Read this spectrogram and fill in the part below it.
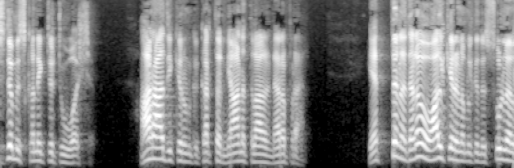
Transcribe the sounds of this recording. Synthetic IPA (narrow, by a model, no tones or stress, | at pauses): sɖɐmɪskɐnɛk̚ʈɛɖ̚ʈuʋɐɾʂɪ̥p̚ | aːɾaːðɪkːɪɾɐʋɐnɐkːɯkɐɾt̪ːɐɾnjaːnɐt̪ːɪlaːlɐnɛɾɐpːɪɾa̰ːɾ | ɛt̪ːɐnɐd̪ɐɽɐʋɐʋaːlkɐjɐlɐnɐmːɐɭɯkːɪnd̪ɐsuːlnɐl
